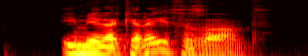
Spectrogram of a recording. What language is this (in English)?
Kabyle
